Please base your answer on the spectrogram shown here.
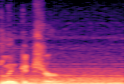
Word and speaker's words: Lincolnshire: Pronounced Lincolnshire.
